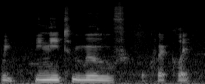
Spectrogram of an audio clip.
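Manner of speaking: muttered under breath. Playing a character hurrying a family away: muttered under her breath. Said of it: "utters under her breath".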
